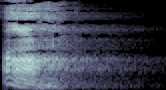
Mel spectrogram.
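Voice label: sigh, dragon; fafnir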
